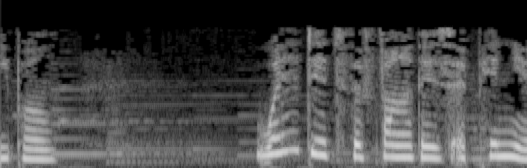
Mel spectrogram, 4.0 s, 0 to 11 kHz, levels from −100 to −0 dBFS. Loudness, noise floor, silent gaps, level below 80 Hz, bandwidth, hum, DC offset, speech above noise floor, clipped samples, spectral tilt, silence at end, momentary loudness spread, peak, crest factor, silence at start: -25 LUFS; -53 dBFS; none; -62 dBFS; 6.4 kHz; none; under 0.1%; 30 dB; under 0.1%; -6 dB/octave; 0 s; 14 LU; -10 dBFS; 14 dB; 0 s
